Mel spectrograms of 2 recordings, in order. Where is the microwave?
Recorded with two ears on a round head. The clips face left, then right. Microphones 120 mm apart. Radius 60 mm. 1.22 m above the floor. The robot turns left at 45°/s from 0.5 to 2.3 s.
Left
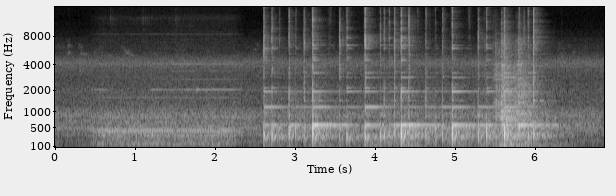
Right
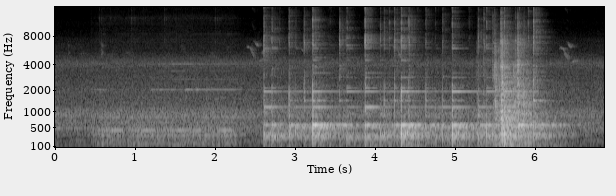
85° right, 1.5 m.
